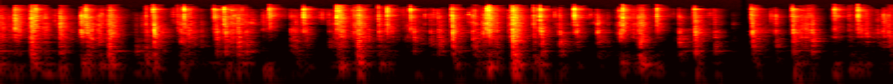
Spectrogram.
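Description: Fingertips type quickly on a backlit, typewriter-style mechanical keyboard with round plastic keycaps. The result is a dense run of bright, crisp clacks with very short decay and almost no low end, pausing briefly near the end before the typing resumes.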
